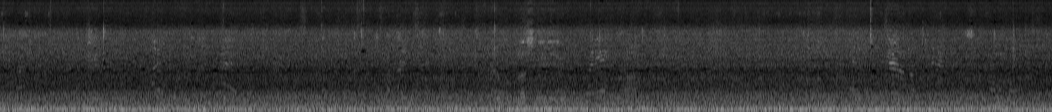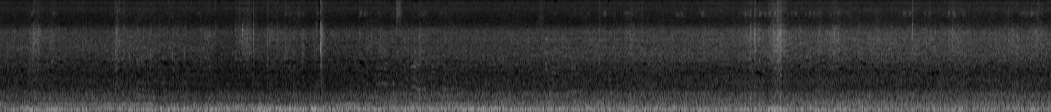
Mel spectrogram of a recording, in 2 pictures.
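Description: Car engine and road noise heard from inside the cabin while driving: a steady low rumble.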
